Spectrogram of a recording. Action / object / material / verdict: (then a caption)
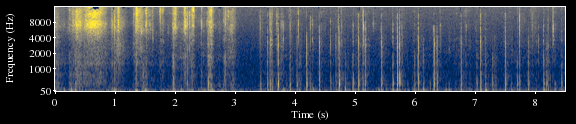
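tap / leather-covered American football / leather / none. Fingernails scratch the laces and textured cover of a brown Wilson leather-covered American football, hollow and inflated, held in both hands. A dry, bright rasping fills the first three seconds, then gives way to a quick, uneven run of short, sharp clicks with a dull hollow body underneath.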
